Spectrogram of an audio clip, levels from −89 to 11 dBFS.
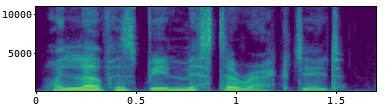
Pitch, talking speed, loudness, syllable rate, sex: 225 Hz, 175 wpm, -17 LUFS, 5.8 syllables/s, female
